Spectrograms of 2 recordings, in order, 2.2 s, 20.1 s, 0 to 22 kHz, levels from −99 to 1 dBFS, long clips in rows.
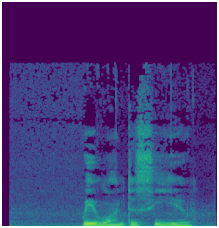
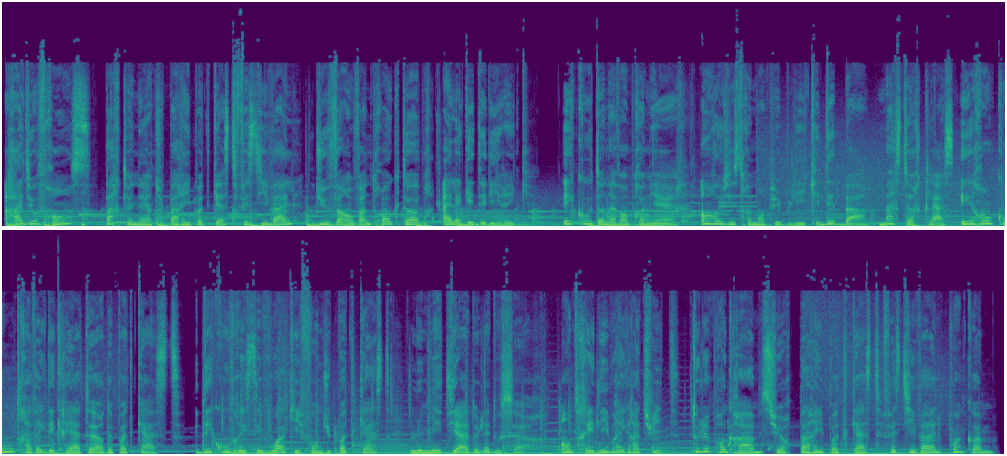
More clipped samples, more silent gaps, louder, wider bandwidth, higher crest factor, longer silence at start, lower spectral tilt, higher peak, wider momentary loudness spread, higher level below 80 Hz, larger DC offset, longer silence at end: neither; neither; about the same, -25 LUFS vs -26 LUFS; second, 16 kHz vs 18.5 kHz; about the same, 18 dB vs 18 dB; first, 0.8 s vs 0.05 s; about the same, -6 dB/octave vs -5 dB/octave; second, -10 dBFS vs -6 dBFS; about the same, 6 LU vs 5 LU; second, -54 dBFS vs -40 dBFS; neither; about the same, 0.2 s vs 0.1 s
